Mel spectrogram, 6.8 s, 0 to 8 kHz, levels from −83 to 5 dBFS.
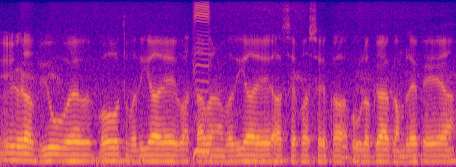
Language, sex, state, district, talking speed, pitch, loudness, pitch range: Punjabi, male, Punjab, Kapurthala, 175 wpm, 110 Hz, -18 LUFS, 105-115 Hz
